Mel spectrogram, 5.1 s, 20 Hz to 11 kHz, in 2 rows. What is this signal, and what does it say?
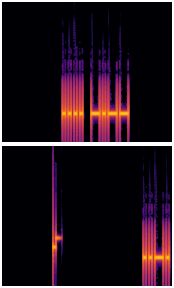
Morse code, heard as a keyed tone, about 28 wpm, spaced as for 3 wpm, 700 Hz. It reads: H YF
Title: Top Two Letter Combinations in Words 28wpm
